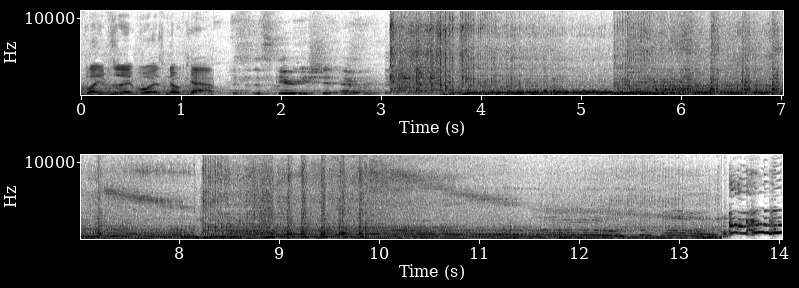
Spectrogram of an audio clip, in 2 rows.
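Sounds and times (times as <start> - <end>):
car engine revving: 3.1 - 13.5
engine sharp cracks: 3.1 - 13.5.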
